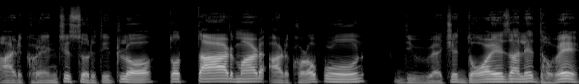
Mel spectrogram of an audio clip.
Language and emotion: Goan Konkani, fearful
